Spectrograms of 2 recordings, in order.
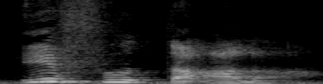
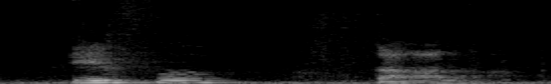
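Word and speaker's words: افتعل: If, now the pronunciation of this word is if ta'ala. The sound is if ta'ala. So that's how we pronounce this.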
